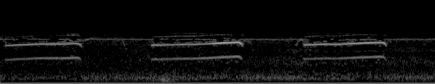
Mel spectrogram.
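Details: Eagles at their nest in southwest Florida, recorded by a nest camera at 6:37 PM on 17 March 2013 during family time after bringing in more fish: three drawn-out whistled whines, each under a second, about 1.5 seconds apart, over a steady high electronic tone.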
